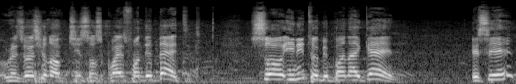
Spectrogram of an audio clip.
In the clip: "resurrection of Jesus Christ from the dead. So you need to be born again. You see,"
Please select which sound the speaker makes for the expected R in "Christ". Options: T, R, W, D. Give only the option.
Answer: R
